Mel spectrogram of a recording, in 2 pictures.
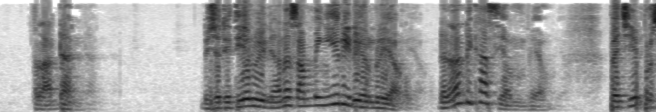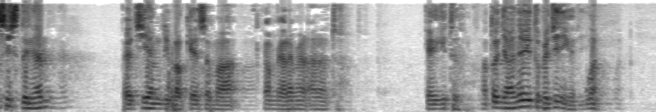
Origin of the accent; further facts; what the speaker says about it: Java, Indonesia; Ternyata karakter di sana beda dengan karakter kita orang Pulau Jawa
